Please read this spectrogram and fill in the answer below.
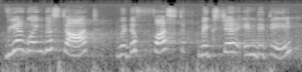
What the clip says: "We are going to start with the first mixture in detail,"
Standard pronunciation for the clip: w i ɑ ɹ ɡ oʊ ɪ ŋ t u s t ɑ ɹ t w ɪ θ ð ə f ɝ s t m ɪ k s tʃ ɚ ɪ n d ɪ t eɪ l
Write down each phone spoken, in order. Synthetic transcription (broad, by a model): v i ɑ ɹ ɡ oʊ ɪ ŋ t u s t ɑ ɹ t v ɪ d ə f ɝ s t m ɪ k s tʃ ɚ ɪ n d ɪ t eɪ l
